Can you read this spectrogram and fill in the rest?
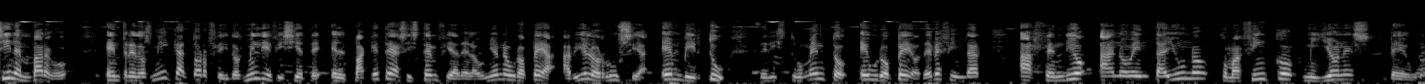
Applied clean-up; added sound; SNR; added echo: classical method spectral subtraction.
